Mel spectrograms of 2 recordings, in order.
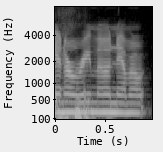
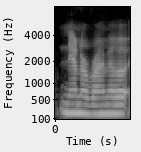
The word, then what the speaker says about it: NaNoWriMo: NaNoWriMo is how it's pronounced, correct? – There's both ways. Okay. NaNoWriMo, NaNoWriMo, and it's about 50-50 split how you say it.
